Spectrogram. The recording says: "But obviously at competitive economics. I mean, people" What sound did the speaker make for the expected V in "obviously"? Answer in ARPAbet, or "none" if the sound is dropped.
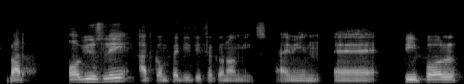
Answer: none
